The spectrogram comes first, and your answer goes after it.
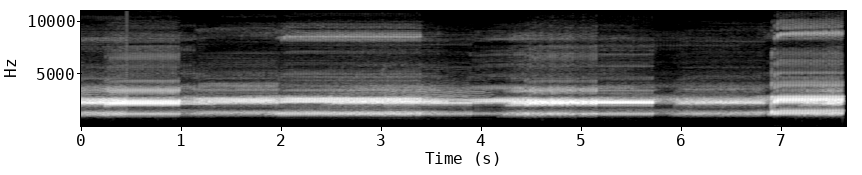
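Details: Tree frogs trill nonstop in a dense chorus, their pulsed, rattling notes forming a lower and an upper band. Calls overlap and change roughly every second, with a short lull near six seconds.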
